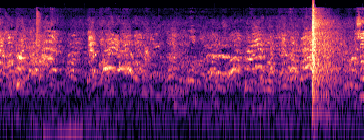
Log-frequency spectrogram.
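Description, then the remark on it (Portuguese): A crowd chatters and shouts continuously, then a single sharp, loud gunshot from a female police officer's firearm cracks out near the end, cutting briefly above the babble of voices. “Na verdade, vamos mostrar mais uma vez o vídeo para a gente escutar o estampido da arma de fogo da policial feminina.”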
